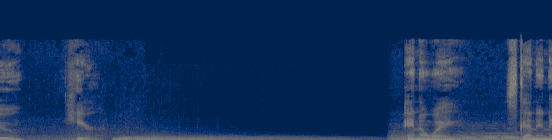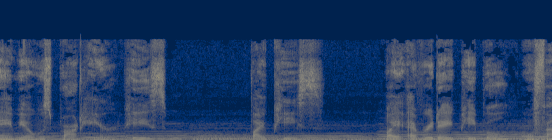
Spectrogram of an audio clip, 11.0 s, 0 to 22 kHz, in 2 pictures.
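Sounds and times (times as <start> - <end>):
sustained low music chord: 1.0 - 11.0.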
